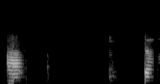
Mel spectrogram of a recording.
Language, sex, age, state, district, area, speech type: Hindi, female, 60+, Bihar, Muzaffarpur, rural, conversation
